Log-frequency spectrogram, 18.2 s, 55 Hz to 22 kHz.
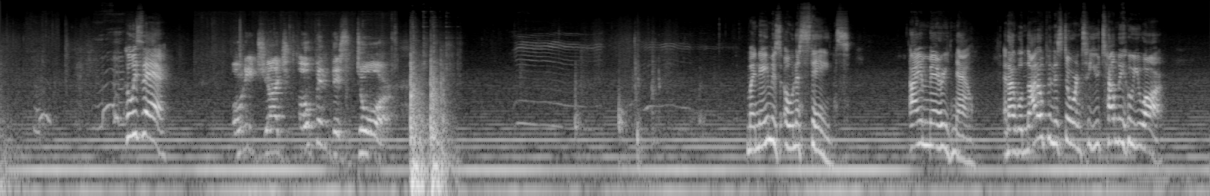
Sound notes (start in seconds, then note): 5.8 knocks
